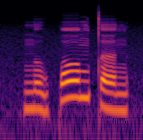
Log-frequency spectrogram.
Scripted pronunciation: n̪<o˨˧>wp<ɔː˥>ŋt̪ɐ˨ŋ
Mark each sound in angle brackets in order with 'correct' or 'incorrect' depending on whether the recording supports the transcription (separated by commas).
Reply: incorrect, correct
